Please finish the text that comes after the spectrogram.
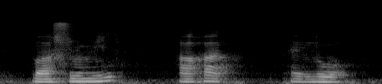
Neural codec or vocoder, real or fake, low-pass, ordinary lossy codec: codec, 16 kHz, 1 kbps, FunCodec, trained on Chinese and English, 50 frames a second; fake; 7.2 kHz; none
